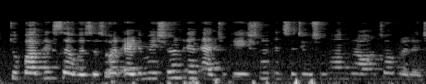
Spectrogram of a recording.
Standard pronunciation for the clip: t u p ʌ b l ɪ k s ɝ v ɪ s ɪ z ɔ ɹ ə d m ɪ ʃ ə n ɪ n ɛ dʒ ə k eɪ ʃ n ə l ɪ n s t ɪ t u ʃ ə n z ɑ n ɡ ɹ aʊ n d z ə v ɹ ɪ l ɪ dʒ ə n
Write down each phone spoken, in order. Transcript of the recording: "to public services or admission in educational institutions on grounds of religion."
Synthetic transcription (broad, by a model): t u p ʌ b l ɪ k s ɝ v ɪ s ɪ z ɔ ɹ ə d m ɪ ʃ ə n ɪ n ɛ dʒ ə k eɪ ʃ n ə l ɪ n s t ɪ t u ʃ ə n ɑ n ɡ ɹ aʊ n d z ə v ɹ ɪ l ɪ dʒ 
